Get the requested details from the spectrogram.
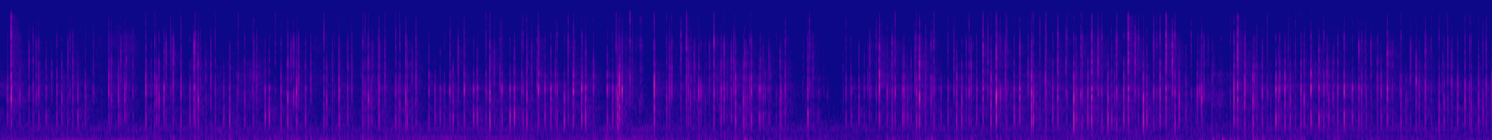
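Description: A small white plastic LED remote control with colored rubber buttons is held close while long red nails tap and scratch its keys and edges. Dense, fast, dry clicks and crackling scratches run throughout, bright and crisp with almost no low end. There is a brief lull just past eight seconds.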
